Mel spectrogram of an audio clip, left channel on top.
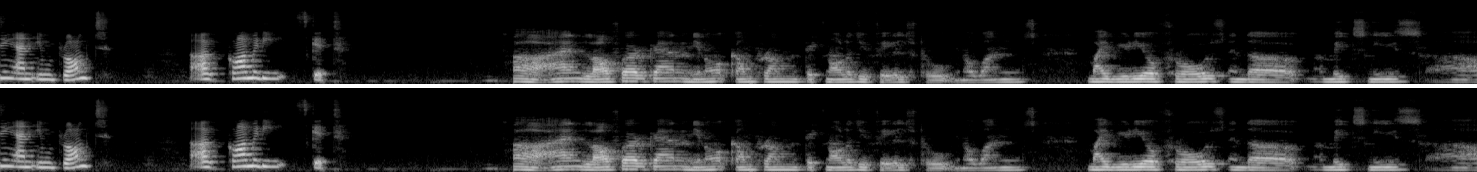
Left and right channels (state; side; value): identical; both; correlation 1.00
